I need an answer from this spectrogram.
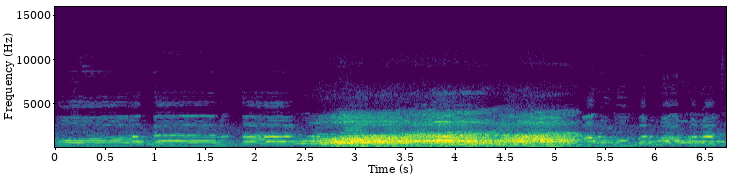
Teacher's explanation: জিহ্বা এখানে লাগান ডান হাতের আঙ্গুল তুলেন বাম হাতের জিহ্বাটা লাগান জিহ্বার আগা সামনের উপরে দুই দাঁতের গোড়ার সঙ্গে লাগাইয়া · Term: 11 নম্বর মাখরাজ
